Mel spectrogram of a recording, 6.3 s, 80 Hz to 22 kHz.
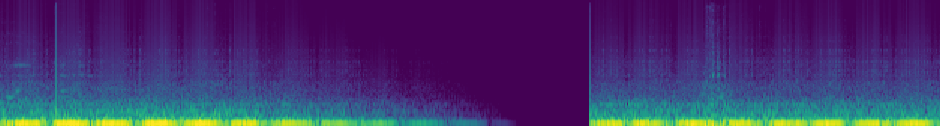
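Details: Toyota 86 ZN6 automatic, 57,000 km, used purchase: while driving, low droning hum pulsing about three times a second through the cabin floor, suspected from wheel area; cause found to be hub bearing play.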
